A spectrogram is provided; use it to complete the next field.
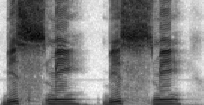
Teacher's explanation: Pada bacaan bis ini, sempurnakan huruf sinnya. Ketika sinnya sukun, ini ada sifat saofir. Dia harus kita alirkan nafasnya. Bis. Nah, seperti itu sempurna baru baca mi.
